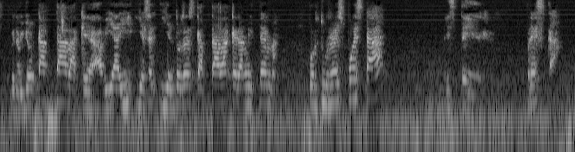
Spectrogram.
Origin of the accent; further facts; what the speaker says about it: Mexico; en mi país, que es México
